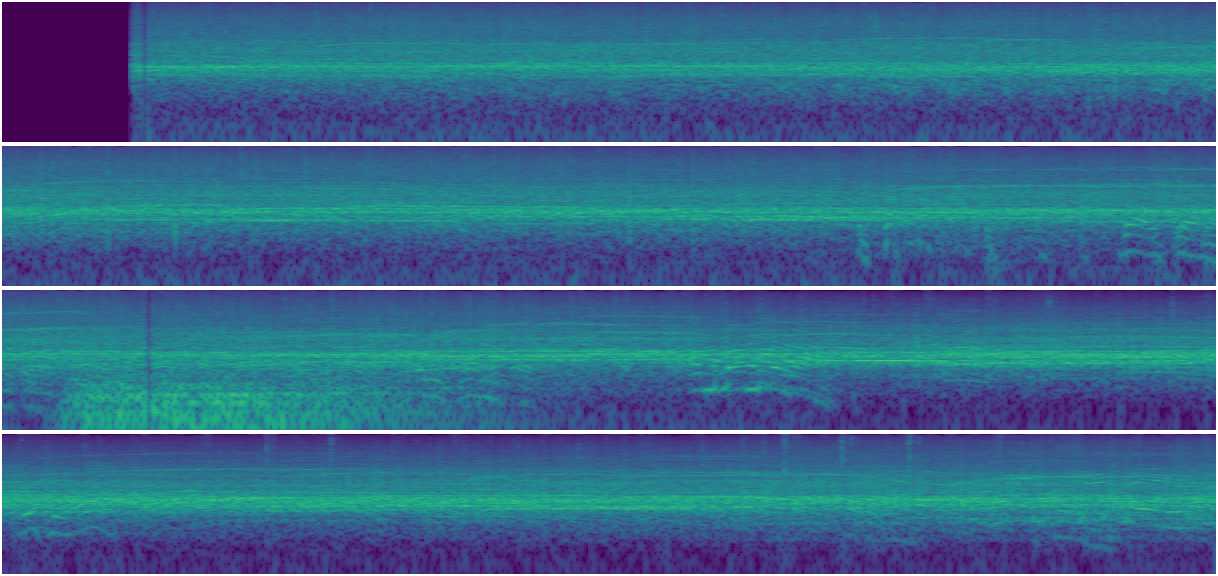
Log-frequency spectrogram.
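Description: Large theatre audience applauding and cheering in one long, steady ovation, with whoops and shouts over the clapping. It starts abruptly about a second in.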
